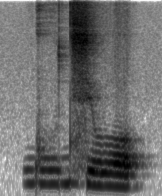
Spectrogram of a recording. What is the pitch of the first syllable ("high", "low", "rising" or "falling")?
high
